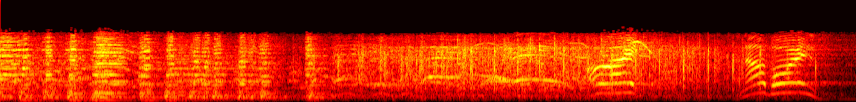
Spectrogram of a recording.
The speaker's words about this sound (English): sometimes before cheering Notre Dame men at mammoth campus rallies, when the big blue and gold pennants fluttered from the ceiling and the band played in the crowded hall.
